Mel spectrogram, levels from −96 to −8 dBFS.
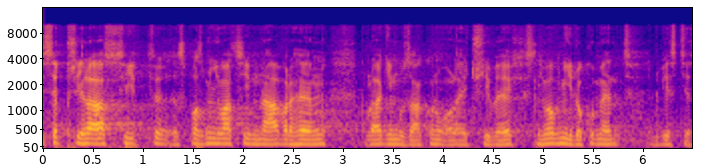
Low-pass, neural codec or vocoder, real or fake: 9.9 kHz; vocoder, 22.05 kHz, 80 mel bands, WaveNeXt; fake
